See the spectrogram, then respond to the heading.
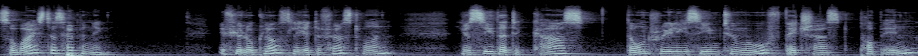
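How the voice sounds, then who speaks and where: A non-native accent at a fairly slow pace, with long, frequent pauses, on a very clean recording with a silent background. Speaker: photography tutorial creator. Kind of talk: tutorial.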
